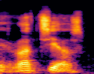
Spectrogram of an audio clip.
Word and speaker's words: razzias: In the Netherlands, they were known as razzias. How do you spell that? R-A-Z-Z-I-A-S. It's pronounced like the Italian way, razzias.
